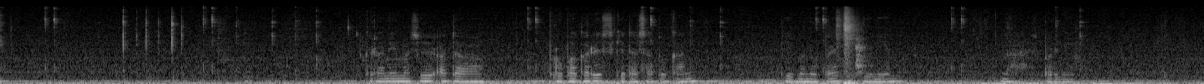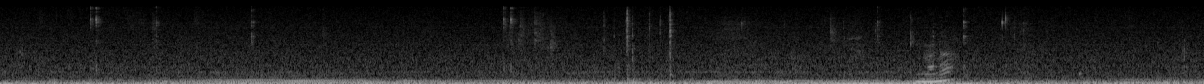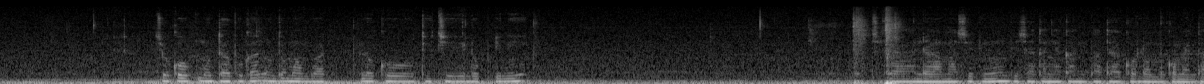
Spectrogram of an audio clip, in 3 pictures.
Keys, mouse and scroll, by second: 0.4 click, 1.2 Left, 2.0 click, 2.4 click, 3.2 ctrl+click, 3.4-4.0 ctrl+scroll up 4, 5.2 click, 6.4 shift+click, 6.9 shift+click, 8.1 click, 9.5 click, 10.1-10.4 ctrl+scroll down 2, 10.5 ctrl+click, 12.9 click, 13.5-14.7 drag, 17.0 click, 18.1 BackSpace, 18.4 5, 18.6 Return, 20.8-21.8 drag.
